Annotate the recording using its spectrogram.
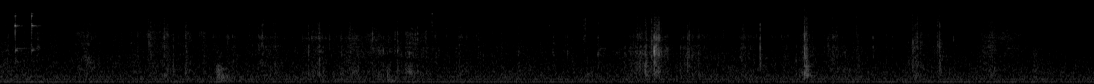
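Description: Faint handling noise from an artificial fabric rose and its leaves being worked on a wine glass: soft rustles and a few light clicks, the sharpest about six and a half seconds in and again near eight seconds, over a low steady hum.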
